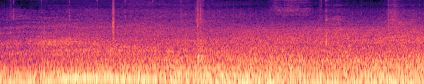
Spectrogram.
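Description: A car drives past outside a window, a steady low rumble of engine and road noise that holds at moderate loudness throughout, with no talking.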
